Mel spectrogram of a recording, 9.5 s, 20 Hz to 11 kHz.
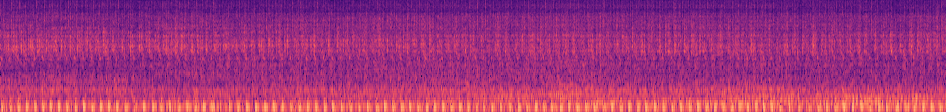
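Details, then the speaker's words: Shogun 125 single after fixing ignition (dropped battery) and fuel-line fault causing stalling and misfiring, idle speed turned down: steady even putter about four beats a second, no misses; idles cleanly. "we turn it down a little OK, the speed is normal, let's go for it"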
